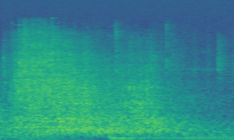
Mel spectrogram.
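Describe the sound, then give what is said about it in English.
A door slides open with a steady, fairly loud rushing rumble that lasts about two seconds before tapering off, with no voices. “I heard like a door open a couple times.”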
